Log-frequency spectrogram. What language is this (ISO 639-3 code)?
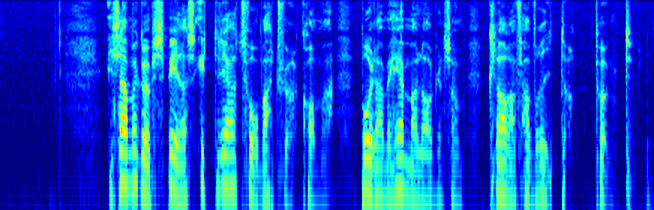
swe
